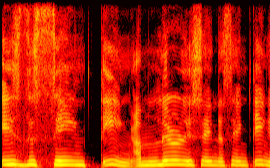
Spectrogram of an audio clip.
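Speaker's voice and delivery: ordinary delivery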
